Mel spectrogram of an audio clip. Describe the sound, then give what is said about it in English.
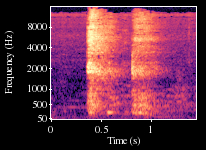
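Coughing to clear a frog in the throat: two short, harsh bursts about half a second apart, the second a little longer, standing alone with no talk around them. “I apologize, I got a frog in my throat.”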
